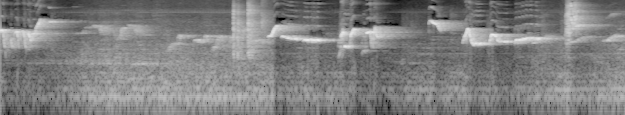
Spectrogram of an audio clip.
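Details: Kept white-rumped shama from Thung Song, Thailand, nearly through its moult after a move. Its varied song mixes rising and falling whistles, stepped slurred notes and a few harsh, scratchy bursts, delivered in quick, irregular phrases.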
